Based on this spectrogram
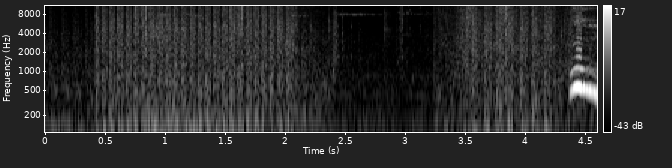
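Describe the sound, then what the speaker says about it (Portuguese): Rapid assault rifle bursts rattle in an online shooter, two dense runs of close automatic fire separated by a short quieter gap, ending with a sharp tonal game effect. "Vou agora em assault rifle mode"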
